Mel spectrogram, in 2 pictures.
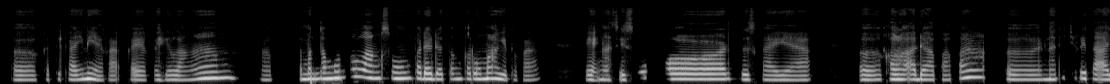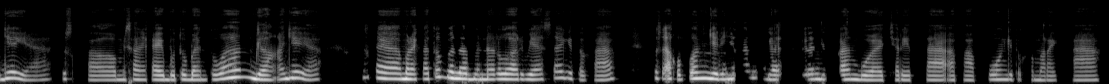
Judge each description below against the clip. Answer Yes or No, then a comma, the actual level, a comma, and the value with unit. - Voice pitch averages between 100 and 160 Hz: No, high, 230 Hz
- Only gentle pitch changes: No, average, 3.0 semitones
